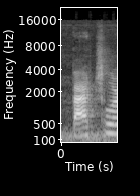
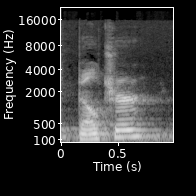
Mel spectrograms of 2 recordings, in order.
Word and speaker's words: Belcher: Bachelor, I believe. If I hope I said it right and I did not butcher him. I think it's Belcher. But Yes, it's Belcher.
